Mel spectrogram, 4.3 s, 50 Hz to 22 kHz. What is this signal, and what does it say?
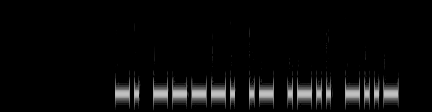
Morse code, heard as a keyed tone, about 25 wpm, 700 Hz. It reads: N9ALX
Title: USA Call Signs - 5 Characters - 8x Character Spacing - 25wpm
